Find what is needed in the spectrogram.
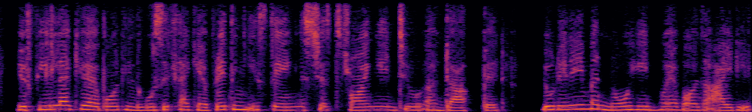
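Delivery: ordinary delivery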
